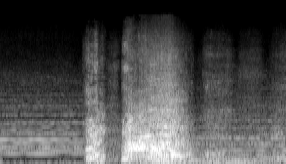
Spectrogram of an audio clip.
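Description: A giant gorilla's roar, a film creature sound effect: a short burst about a second in, then a loud roar lasting about a second, over a sustained chord of film score music.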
